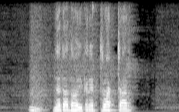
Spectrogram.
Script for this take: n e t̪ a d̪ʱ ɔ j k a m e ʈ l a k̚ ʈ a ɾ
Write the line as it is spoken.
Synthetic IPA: n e t̪ a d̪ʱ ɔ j k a n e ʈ ɾ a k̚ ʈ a ɾ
